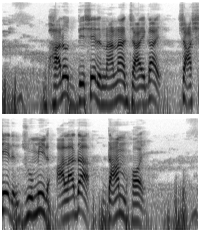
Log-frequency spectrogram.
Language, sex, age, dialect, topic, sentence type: Bengali, male, <18, Standard Colloquial, agriculture, statement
